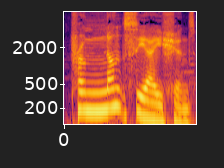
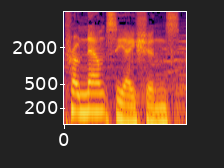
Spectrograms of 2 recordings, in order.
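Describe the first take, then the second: First: The second syllable sounds like 'nun'. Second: The second syllable sounds like 'noun'. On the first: The speaker calls it right. "Oh, you mean pronunciations" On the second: The speaker calls it wrong. "You said pronunciations. ... that second O isn't there"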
